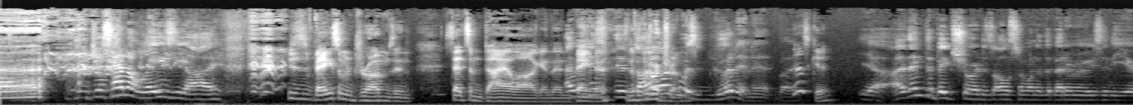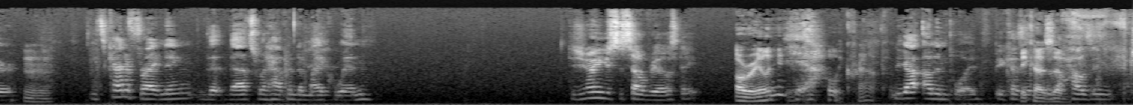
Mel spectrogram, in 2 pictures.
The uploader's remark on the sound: The audio was shit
